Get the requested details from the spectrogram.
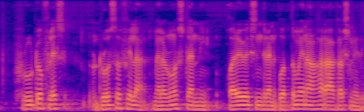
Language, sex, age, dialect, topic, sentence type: Telugu, male, 25-30, Utterandhra, agriculture, question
